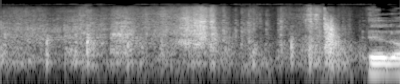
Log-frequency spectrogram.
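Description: Paper pages of a service manual rustling as they are leafed through by hand, with sharper swishes about a second in and again shortly after.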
